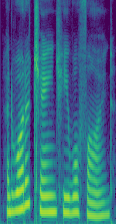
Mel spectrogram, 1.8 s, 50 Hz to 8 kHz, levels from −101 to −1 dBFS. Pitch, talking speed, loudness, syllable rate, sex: 210 Hz, 240 wpm, -17 LUFS, 5.2 syllables/s, female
